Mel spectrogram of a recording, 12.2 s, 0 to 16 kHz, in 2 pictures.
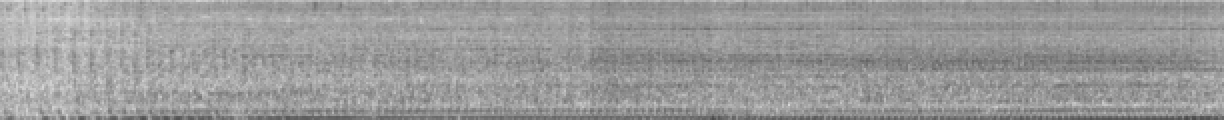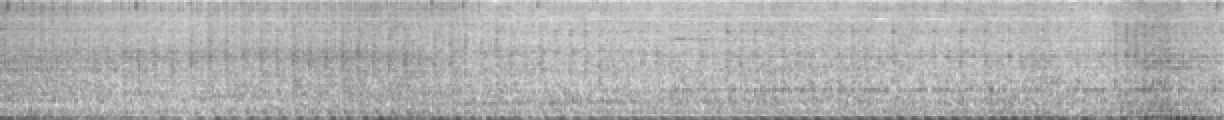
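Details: Hero XPulse at 1100 km, under warranty, idling: light, fairly steady tick over the low single-cylinder thump; service center says tappet noise, owner doubts this as bike is new; cause unconfirmed.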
